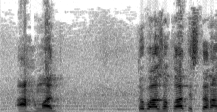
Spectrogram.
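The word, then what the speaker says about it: أحمد: یعنی صحیح تلفظ ہے، الف پر زبر ہے، ہا جو ہے وہ ساکن ہے، میم کے اوپر زبر ہے، اور دال جو ہے وہ ساکن، احمد۔ تو بعض اوقات اس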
